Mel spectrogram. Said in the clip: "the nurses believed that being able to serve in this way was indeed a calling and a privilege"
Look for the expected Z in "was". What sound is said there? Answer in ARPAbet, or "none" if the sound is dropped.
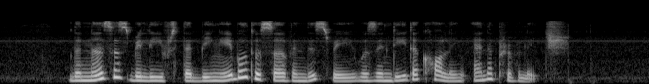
Z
